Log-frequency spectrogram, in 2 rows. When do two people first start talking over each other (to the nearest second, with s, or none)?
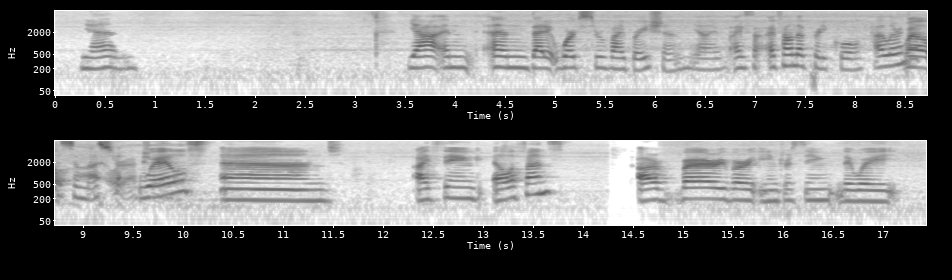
8 s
